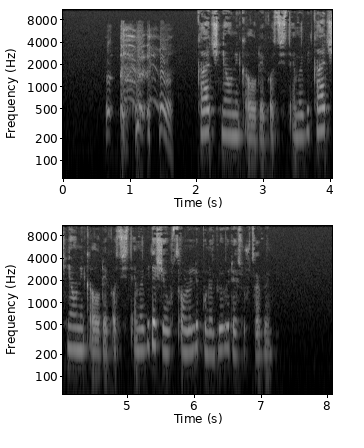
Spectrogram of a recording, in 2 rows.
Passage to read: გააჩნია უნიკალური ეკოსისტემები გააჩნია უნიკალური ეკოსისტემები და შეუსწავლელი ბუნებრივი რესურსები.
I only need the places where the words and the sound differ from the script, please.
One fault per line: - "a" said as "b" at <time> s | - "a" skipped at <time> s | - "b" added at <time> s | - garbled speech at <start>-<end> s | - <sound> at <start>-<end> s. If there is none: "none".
- cough at 0.6-1.7 s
